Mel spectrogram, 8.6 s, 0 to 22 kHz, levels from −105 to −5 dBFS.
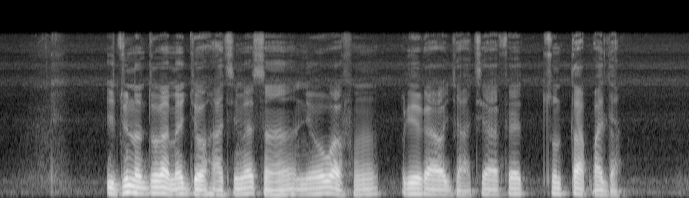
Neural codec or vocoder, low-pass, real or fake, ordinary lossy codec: none; 10.8 kHz; real; none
